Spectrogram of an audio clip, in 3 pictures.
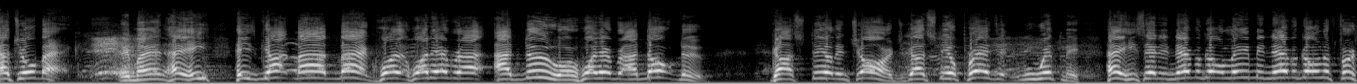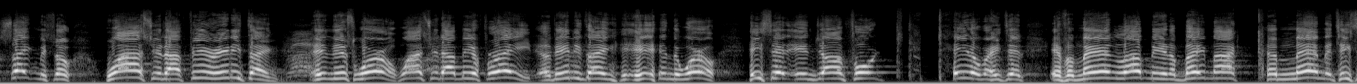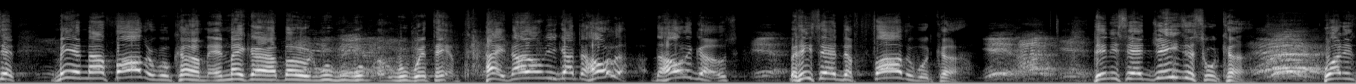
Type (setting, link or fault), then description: setting, large echoing room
